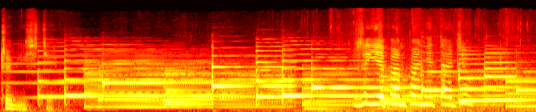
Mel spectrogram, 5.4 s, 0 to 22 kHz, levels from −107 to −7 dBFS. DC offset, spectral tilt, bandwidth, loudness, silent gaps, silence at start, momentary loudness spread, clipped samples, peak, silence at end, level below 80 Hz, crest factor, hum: under 0.1%; -5.5 dB/octave; 11.5 kHz; -19 LUFS; none; 0 s; 7 LU; under 0.1%; -4 dBFS; 0 s; -52 dBFS; 16 dB; none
